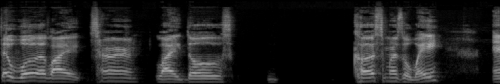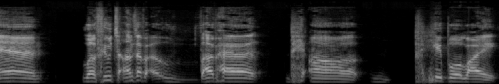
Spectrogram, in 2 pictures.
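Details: Adult man who has stuttered for as long as he can remember; stuttering.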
